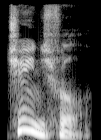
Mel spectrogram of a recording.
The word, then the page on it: changeful: British English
